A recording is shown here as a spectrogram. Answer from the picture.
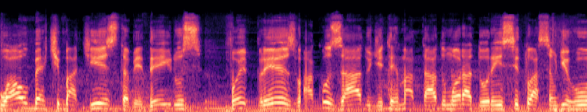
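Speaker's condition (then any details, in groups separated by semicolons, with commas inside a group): No condition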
